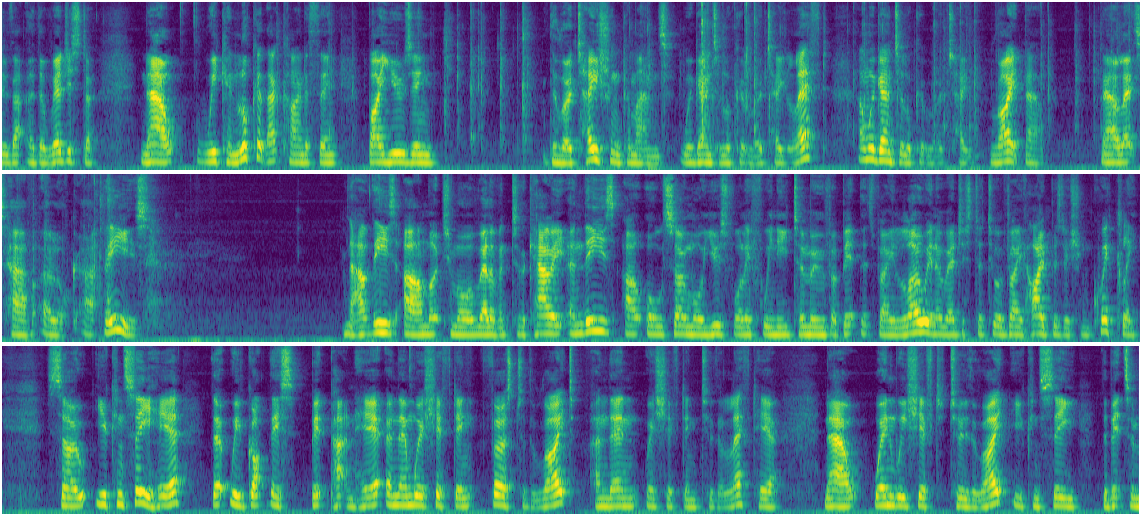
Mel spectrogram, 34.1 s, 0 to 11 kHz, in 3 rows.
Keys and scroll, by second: 6.4 typing, 7.1 ctrl+Home, 7.4 Delete, 8.1 Up, 8.1 typing, 9.3 Right, 9.6 Right, 10.2 Delete, 10.4 F6, 12.2-13.3 typing.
